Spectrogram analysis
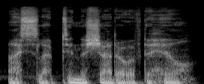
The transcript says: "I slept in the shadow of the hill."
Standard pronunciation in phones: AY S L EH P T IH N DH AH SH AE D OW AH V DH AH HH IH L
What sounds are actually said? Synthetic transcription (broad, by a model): AY S L EH P T IH N DH AH SH AE D OW AH V DH AH HH IH L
